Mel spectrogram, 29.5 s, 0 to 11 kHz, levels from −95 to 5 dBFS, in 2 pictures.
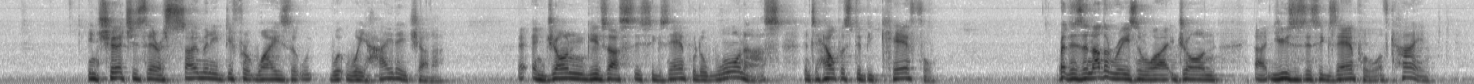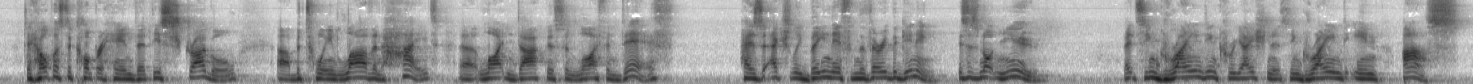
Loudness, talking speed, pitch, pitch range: -20 LUFS, 170 wpm, 140 Hz, 125-160 Hz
